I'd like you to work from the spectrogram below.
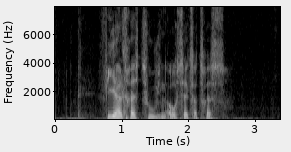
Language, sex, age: Danish, male, 25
